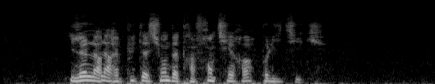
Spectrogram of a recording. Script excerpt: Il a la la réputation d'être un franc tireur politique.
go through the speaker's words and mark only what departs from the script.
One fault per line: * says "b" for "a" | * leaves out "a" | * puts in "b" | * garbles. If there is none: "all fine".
all fine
